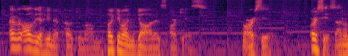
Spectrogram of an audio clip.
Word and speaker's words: Arceus: Arceus is pronounced different ways in anime, both Arceus and Arceus. I say Arceus because that's what I was told by a Japanese friend that I met.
